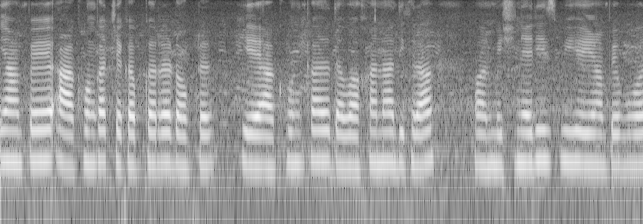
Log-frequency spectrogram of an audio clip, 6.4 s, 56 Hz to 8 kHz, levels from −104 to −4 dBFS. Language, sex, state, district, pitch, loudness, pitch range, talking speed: Hindi, female, Punjab, Pathankot, 210 Hz, -17 LUFS, 205-220 Hz, 205 wpm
